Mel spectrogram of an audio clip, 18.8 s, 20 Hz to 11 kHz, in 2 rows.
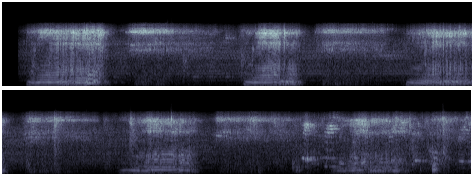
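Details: Man who has fallen asleep, with loud rattling snores on each breath in, about 16 a minute, separated by quieter breaths out; habitual snoring.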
